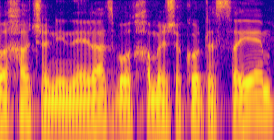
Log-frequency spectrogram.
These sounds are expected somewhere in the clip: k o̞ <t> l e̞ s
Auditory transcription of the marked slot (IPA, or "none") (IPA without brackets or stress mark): t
